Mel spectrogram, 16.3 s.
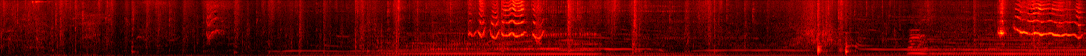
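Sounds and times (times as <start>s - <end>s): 
Asian elephant giving loud rough calls in Thailand: 4.1s - 16.2s.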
